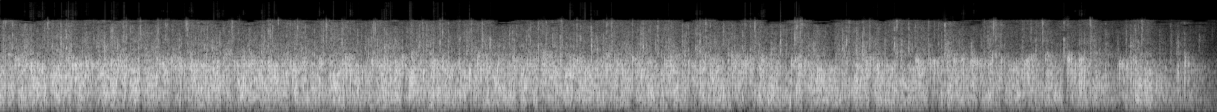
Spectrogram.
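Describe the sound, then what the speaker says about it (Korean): A lecture audience applauds warmly at a court-hosted public humanities talk for citizens. The clapping is dense, steady and loud for about six seconds, then fades quickly at the end. "뜨거운 박수 부탁드립니다"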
